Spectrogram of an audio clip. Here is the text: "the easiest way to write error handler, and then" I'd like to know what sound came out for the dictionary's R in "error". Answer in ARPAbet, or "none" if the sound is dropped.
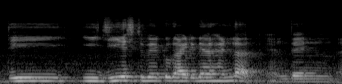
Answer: none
